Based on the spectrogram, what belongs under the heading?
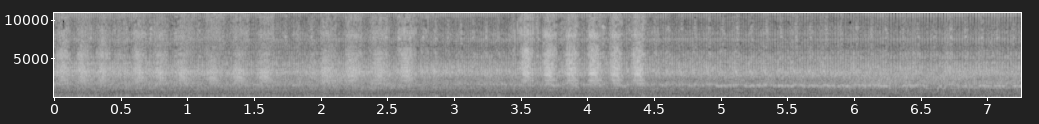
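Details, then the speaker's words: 1985 Toyota Celica Supra (MKII) idling very roughly, engine shaking badly with a lumpy, stumbling, uneven beat and hiss on top; runs fine above 1000 rpm, long cranks when cold, hesitates from stop, no white smoke, no air leaks found. "And when it's idling, the engine shakes really bad. But at higher RPMs, the engine runs fine."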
